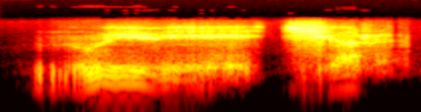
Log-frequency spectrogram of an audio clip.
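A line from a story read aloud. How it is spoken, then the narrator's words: Groaning. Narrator (Russian): простонал он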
